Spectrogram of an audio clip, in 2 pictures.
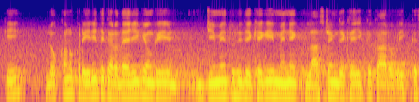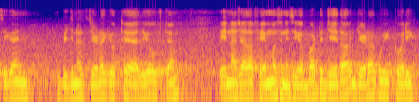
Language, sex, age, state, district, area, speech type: Punjabi, male, 18-30, Punjab, Kapurthala, rural, spontaneous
